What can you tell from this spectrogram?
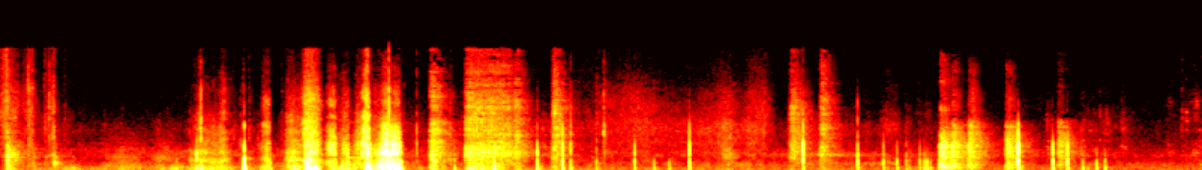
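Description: Scuffing and rustling with scattered light clicks as a cockatiel moves about on a wooden desk and onto a hand, loudest about two to three seconds in. No calls from the bird.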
